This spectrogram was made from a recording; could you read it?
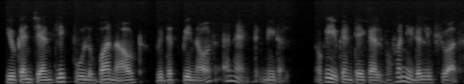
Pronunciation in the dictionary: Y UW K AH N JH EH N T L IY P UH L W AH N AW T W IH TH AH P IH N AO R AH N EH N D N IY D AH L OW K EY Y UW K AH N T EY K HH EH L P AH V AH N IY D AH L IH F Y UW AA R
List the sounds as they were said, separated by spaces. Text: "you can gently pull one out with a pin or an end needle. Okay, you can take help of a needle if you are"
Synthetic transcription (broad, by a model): Y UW K AH N JH EH N T L IY P UH L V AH N AW T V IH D AH P IH N AO R AH N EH D N IY D AH L OW K EY Y UW K AH N T EY K HH EH L P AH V AH N IY D AH L IH F Y UW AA R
